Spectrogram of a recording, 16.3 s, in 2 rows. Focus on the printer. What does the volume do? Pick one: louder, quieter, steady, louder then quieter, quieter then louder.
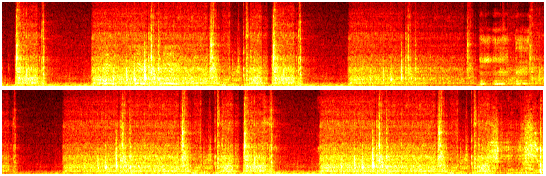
quieter then louder.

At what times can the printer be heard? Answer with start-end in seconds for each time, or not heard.
0.0-16.2.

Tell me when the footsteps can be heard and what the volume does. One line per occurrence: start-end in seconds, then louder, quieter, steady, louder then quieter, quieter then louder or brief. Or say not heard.
not heard.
